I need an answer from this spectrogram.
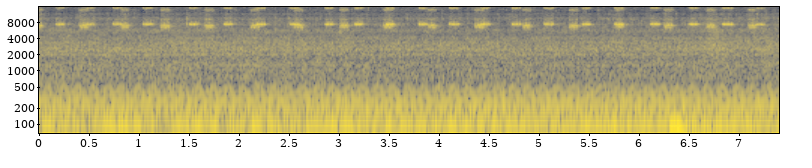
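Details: Allonemobius fasciatus, the striped ground cricket, giving brief high-pitched chirps in quick, slightly irregular succession, about three a second, with a constant low background drone.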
